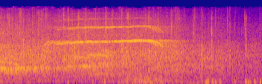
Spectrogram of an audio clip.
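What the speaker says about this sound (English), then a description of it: "the loudest claps have to come" Applause from a large event audience at a forum in Riyadh, a dense wash of clapping that swells and then fades, with a sustained whistle-like tone over it for about a second.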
